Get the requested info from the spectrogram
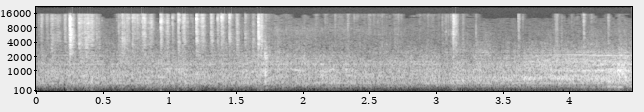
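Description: Scissors cutting through cardstock: faint, irregular snips and paper rustle.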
